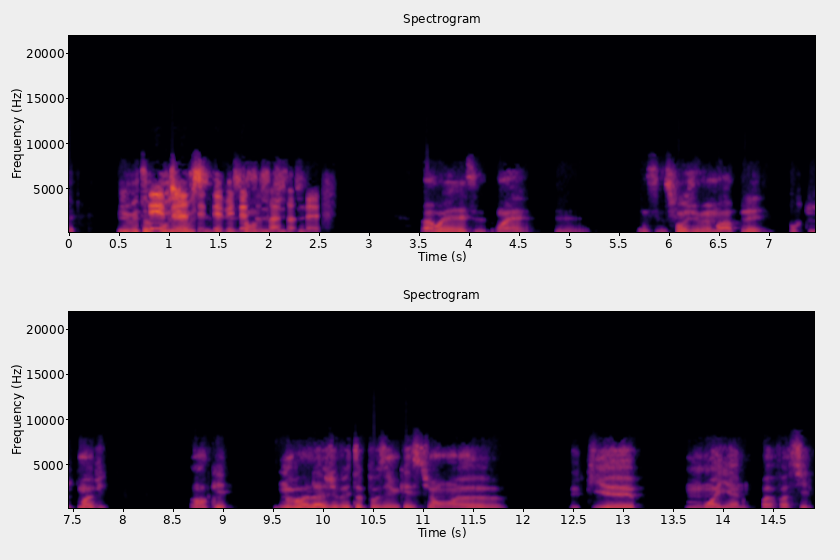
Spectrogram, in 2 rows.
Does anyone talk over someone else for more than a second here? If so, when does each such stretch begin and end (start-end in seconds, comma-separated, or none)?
0.8-2.4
